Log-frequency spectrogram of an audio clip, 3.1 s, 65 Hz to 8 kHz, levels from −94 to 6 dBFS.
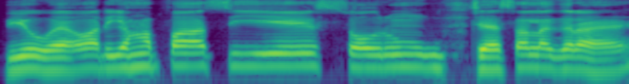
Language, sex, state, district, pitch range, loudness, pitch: Hindi, male, Madhya Pradesh, Katni, 160-185 Hz, -16 LUFS, 170 Hz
